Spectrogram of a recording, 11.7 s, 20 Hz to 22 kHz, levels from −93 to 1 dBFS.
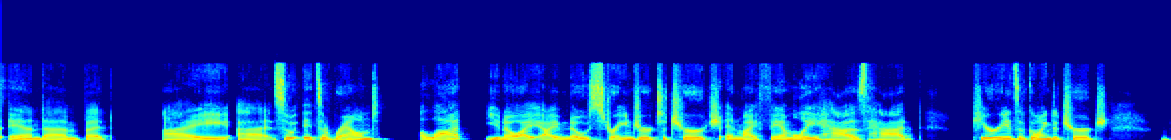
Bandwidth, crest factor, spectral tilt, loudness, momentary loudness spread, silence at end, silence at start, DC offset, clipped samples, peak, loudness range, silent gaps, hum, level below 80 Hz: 12.5 kHz; 16 dB; -4.5 dB/octave; -31 LUFS; 7 LU; 0.05 s; 0 s; under 0.1%; under 0.1%; -14 dBFS; 2 LU; 1.39-1.61 s, 4.01-4.18 s, 9.53-9.68 s, 11.53-11.57 s; none; -82 dBFS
